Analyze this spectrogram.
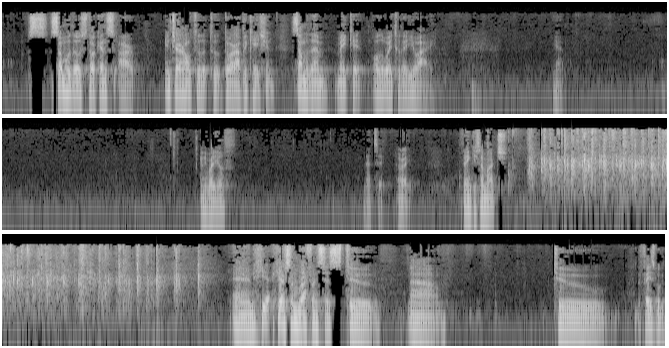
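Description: A man speaks calmly through a microphone, pausing between phrases.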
